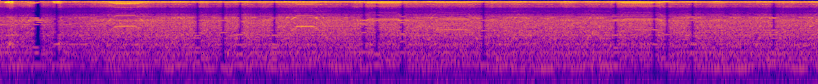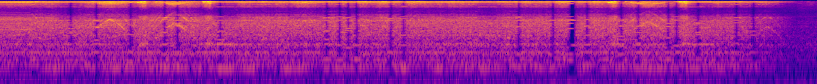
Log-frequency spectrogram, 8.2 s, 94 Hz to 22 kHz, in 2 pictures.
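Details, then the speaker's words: Anycubic Mega X 3D printer, bought broken with PCB smoke, printing a benchy: steady even hum, faint stepper whine, smooth motion noise throughout; drivers heard more than motion system, running cleanly and healthy. "machine, you hear the drivers and not the motion system."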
